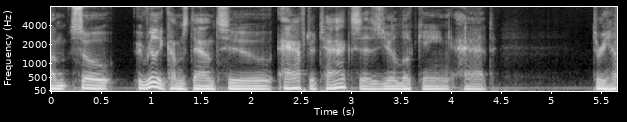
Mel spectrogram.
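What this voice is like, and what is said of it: Usual voice. Nothing is said of it.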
